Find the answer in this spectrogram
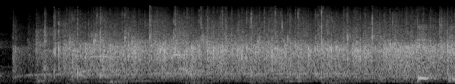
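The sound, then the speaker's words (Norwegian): An audience at a live stage event applauds a speaker being welcomed on stage. The clapping swells in after a brief quiet moment and continues as a dense, steady wash of many hands. “Var næringslivet like raske til å applaudere som i går?”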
